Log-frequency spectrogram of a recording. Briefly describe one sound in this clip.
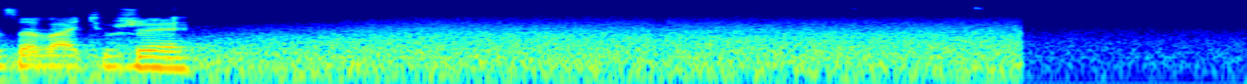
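A rocket engine roars steadily, then cuts off abruptly.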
